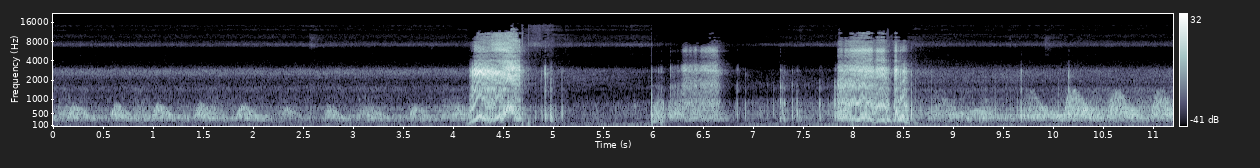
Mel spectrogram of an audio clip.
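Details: Fetal heartbeat at 20 weeks of pregnancy on a Sonoline B fetal Doppler: rapid, regular whooshing at about 140–150 a minute, broken by loud bursts of fetal movement.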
